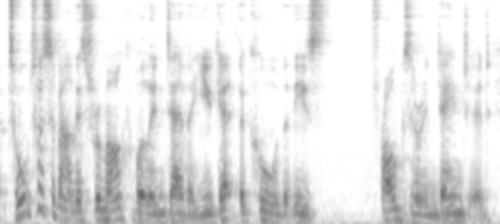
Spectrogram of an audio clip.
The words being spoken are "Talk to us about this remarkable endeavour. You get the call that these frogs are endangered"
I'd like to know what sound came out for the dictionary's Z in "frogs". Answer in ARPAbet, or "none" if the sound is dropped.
Z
